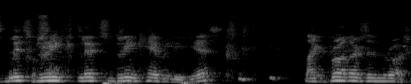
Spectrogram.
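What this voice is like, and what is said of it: John Travolta's put-on Russian accent. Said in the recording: “John Travolta plays the whole fucking movie as a Russian dude ... And he has that accent”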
